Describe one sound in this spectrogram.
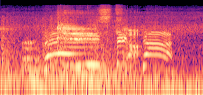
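A fiery spell bursts and crackles.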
